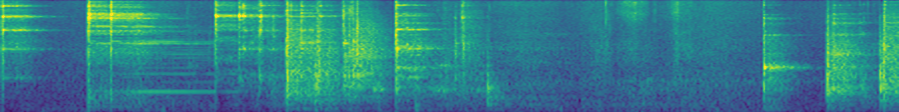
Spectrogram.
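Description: A run of sharp clinks and knocks as a spoon scrapes yogurt into a stainless steel mixing bowl and taps against the bowl and a glass. The first knock, about two thirds of a second in, leaves the metal bowl ringing for about a second.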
